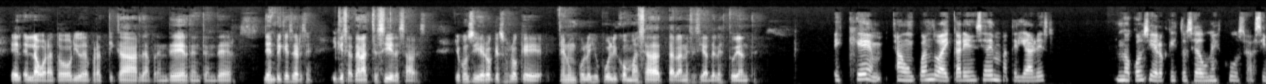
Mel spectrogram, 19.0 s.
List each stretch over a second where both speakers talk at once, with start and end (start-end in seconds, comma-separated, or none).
none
